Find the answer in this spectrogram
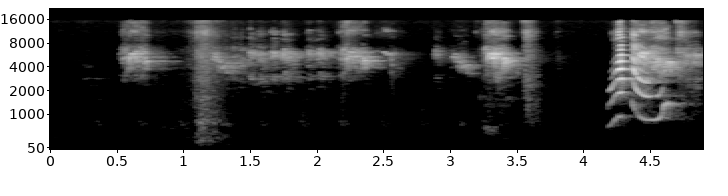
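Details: Pet talking parrot, said to say "mummy" and "papa", gives soft high chirps and short bursts, then a loud, curving, harmonic call near the end; quiet indoor background.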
